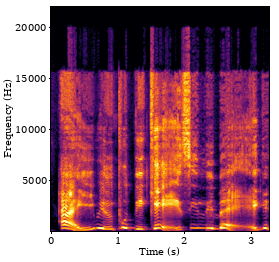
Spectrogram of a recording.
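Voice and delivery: very high, very slow swooping sing-song, every word stretched. Acting out an actor's audition line on an English accent: John Malkovich impression. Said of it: "that was my impersonation of, um, John Malkovich".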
